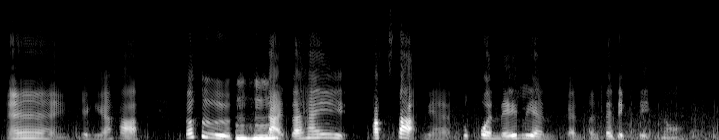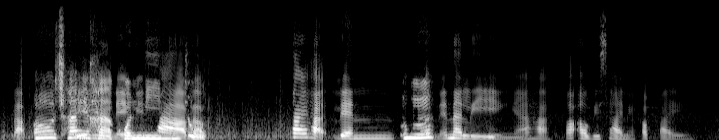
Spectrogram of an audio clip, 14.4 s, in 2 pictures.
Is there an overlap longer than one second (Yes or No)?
Yes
